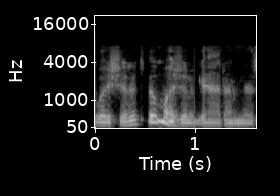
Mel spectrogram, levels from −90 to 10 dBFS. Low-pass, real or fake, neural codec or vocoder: 7.2 kHz; fake; codec, 24 kHz, 0.9 kbps, WavTokenizer, medium speech release version 1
